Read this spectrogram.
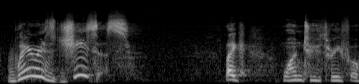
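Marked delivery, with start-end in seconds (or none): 0.1-1.3 high, startled "Where is Jesus?" called out; alarmed cry. Retold or imitated. A disciple in the storm calls out, alarmed. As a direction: suddenly realise he's missing and call out. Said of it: "somebody goes".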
